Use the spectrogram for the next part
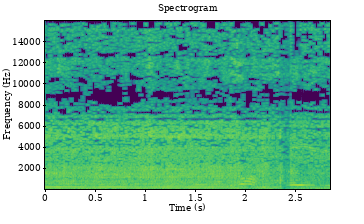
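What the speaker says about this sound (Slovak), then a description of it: "teraz tam vrčí to krásne, benzín, 3 liter, BMW motor" A 3-liter petrol BMW engine in an off-road car growls at a steady, loud, close drone with a slight pitch dip near the end, with people talking over it.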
